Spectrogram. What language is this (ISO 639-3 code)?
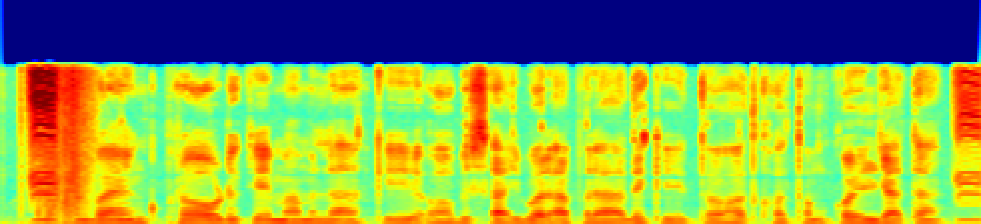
bho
